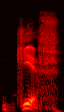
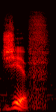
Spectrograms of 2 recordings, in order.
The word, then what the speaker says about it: GIF: you tried um all right then we've got gif now some people might tell you that it's pronounced jiff and you don't need those people in your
